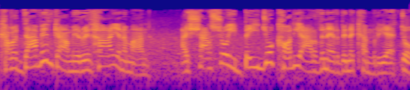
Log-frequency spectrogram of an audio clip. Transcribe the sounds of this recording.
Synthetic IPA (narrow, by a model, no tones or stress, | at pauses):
kʰavɔðdavɨðɡamɪɾʊɨðhaːjənəma̰n | ajʃarʃɔibejdjɔkʰɔdiarvənɛrbɪnəkʰəmriɛdʊ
